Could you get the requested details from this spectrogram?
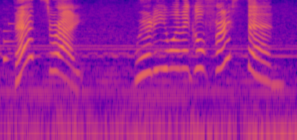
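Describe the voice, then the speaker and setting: An extremely high, squeaky put-on character voice at a moderate pace, with clear music in the background. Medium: video game. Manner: chatty, cheeky.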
